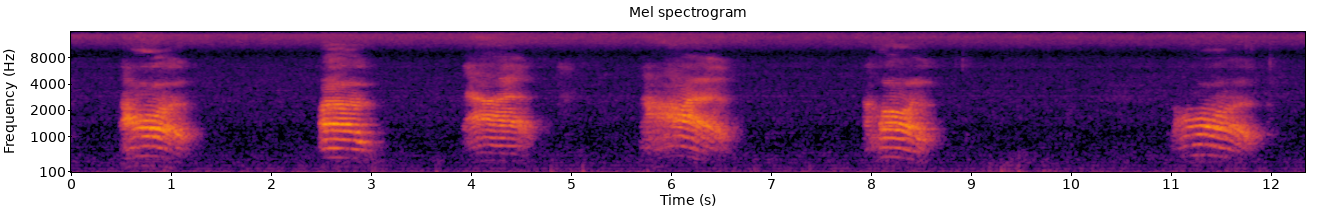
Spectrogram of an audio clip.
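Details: Male long-haired feral cat, now a house cat in Northwestern Oregon, said to be constipated again, giving six drawn-out, wavering meows about every two seconds, moderately loud against a quiet room.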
